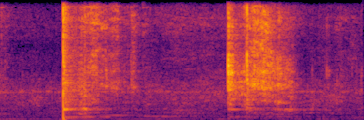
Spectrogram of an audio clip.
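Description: A utensil stirs shrimp in a cooking pot: two short scraping, clattering strokes about a second apart, fairly close, with quiet sizzle between them and no talking.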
